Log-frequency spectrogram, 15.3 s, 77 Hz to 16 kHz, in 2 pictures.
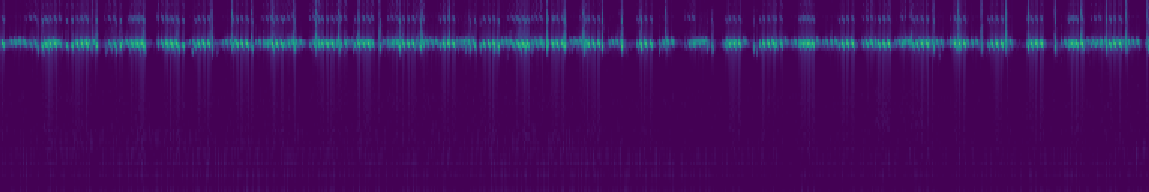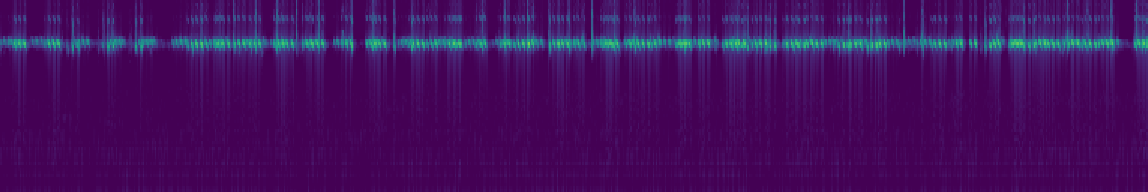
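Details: Gryllus campestris, the common field cricket, at Elsbethen, Austria, in April 2020: sustained shrill chirping, fast pulse trains following one another almost without pause for fifteen seconds, high-pitched and steady, nothing else audible.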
